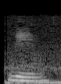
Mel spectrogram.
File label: cantonese face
